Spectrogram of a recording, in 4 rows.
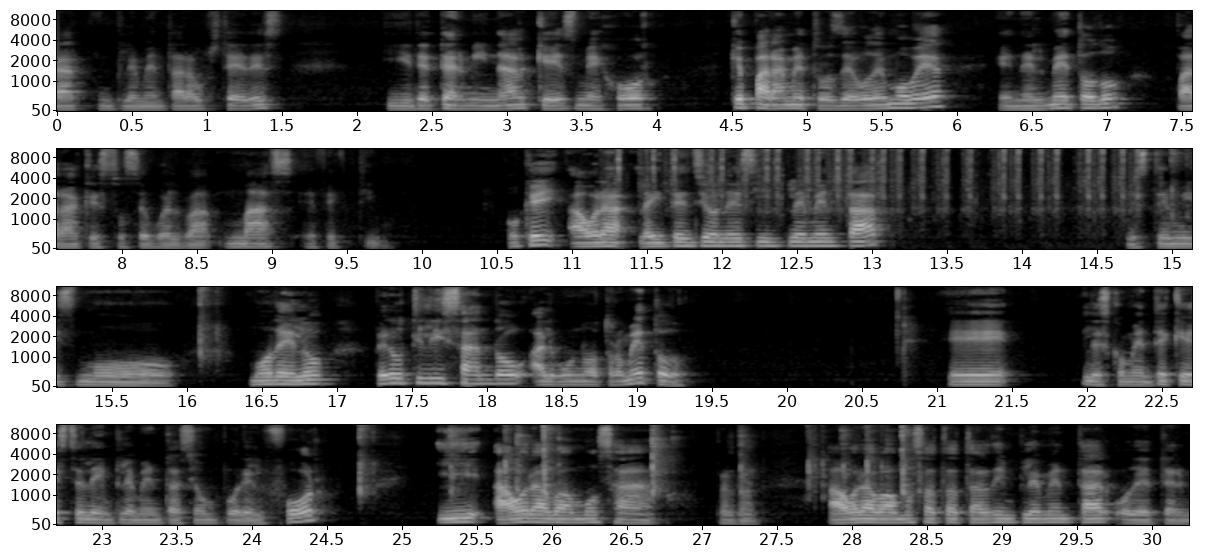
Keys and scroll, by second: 24.7 m, 25.7 shift+3, 25.9 space, 26.6 Return, 27.7 shift+3, 28.3 space.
